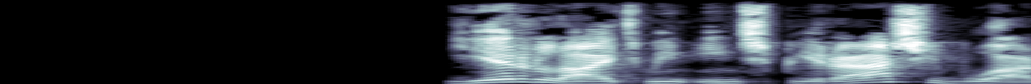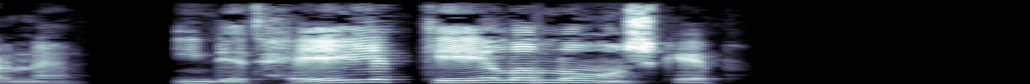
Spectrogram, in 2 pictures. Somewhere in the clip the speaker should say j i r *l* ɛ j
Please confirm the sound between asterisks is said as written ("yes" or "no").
yes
